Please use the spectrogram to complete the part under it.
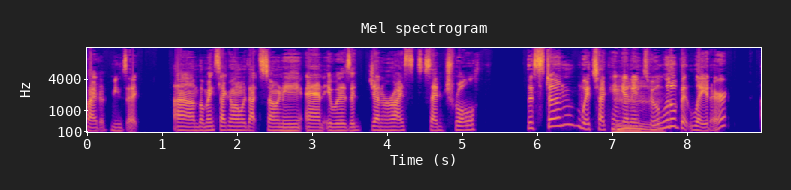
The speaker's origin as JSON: {"language": "English", "region": "New York", "country": "United States", "tie": "born or raised there", "said": "I grew up in New York and I was never allowed to go to Times Square."}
